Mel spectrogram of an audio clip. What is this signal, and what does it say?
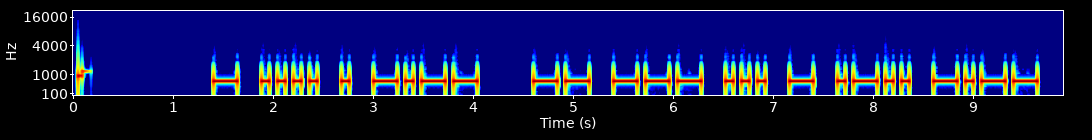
Morse code, heard as a keyed tone, about 15 wpm, 700 Hz. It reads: THEY MOSTLY
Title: Sentences from Top 1300 Words 15wpm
